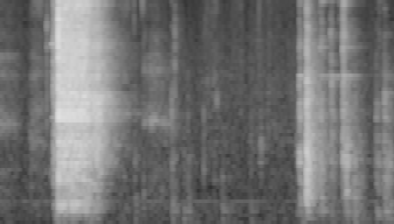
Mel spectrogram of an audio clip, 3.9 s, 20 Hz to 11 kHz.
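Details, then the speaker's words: Würth 3/8in cordless impact wrench after repair, bit held so it cannot rotate: sharp rattling bursts of rapid hammering, one long and a shorter pair, with lots of power; impact mechanism normal. "it's an impact so it will Hammer at any items that are tight"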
